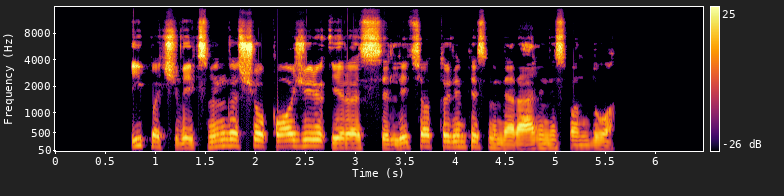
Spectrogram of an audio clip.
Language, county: Lithuanian, Alytus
